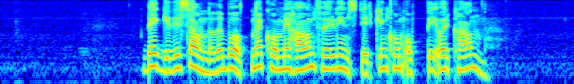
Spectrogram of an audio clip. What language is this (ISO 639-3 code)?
nor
